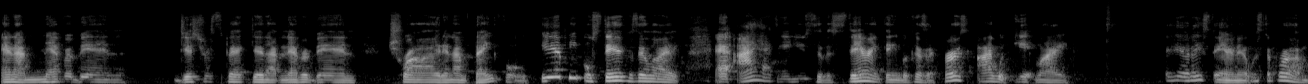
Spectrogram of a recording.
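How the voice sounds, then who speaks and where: A man's bright, sharp voice at a moderate pace, with lively intonation, big swings in loudness and a very clean recording with a silent background. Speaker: social media influencer. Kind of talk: casual chat.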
